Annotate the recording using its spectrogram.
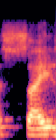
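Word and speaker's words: psi: ये बेटा Greek letter है, इसे साई से रिप्रेजेंट करते हैं।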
